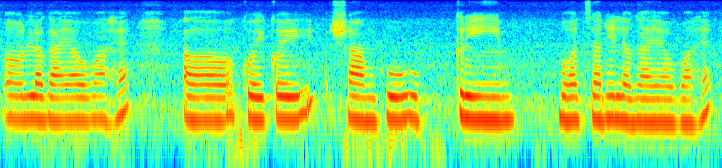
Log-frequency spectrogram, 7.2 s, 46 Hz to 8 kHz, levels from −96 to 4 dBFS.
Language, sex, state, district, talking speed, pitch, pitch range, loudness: Hindi, female, Gujarat, Valsad, 115 wpm, 205 Hz, 200-215 Hz, -16 LUFS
